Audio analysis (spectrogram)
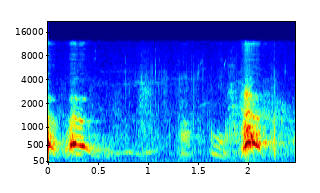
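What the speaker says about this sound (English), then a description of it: "this is the little dog we call Ada" Small dog called Ada barking in a backyard, two short bursts of yips near the mic with quieter sounds between.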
